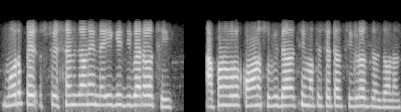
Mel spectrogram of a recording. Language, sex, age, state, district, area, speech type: Odia, female, 60+, Odisha, Sambalpur, rural, conversation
